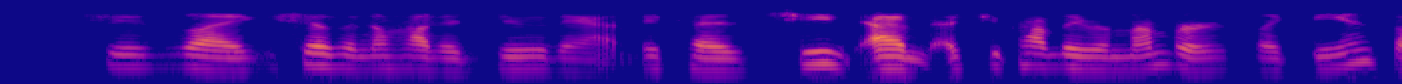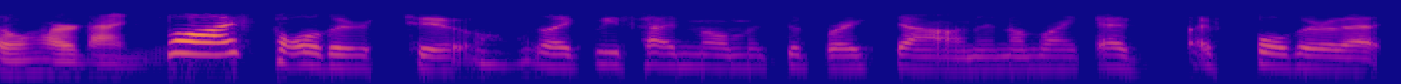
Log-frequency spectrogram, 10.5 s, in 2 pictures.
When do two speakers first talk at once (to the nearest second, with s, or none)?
none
